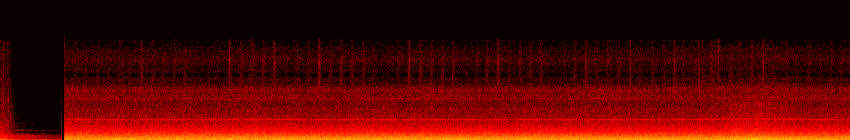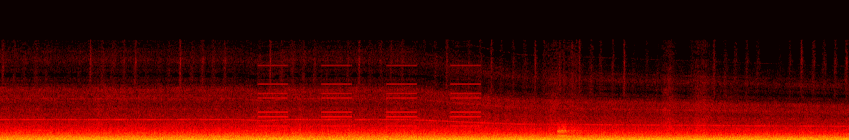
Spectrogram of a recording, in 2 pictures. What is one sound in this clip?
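A fighter jet's engine roars in flight.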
